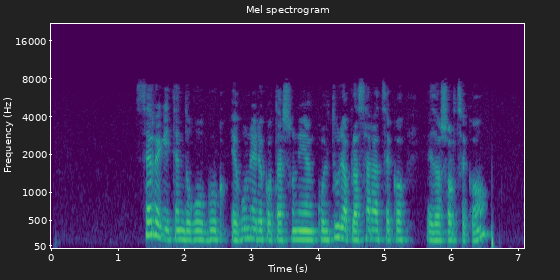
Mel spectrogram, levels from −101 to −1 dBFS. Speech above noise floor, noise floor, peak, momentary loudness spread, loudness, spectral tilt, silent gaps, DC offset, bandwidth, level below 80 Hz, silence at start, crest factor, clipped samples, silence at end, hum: 50 dB; -82 dBFS; -16 dBFS; 8 LU; -33 LUFS; -7 dB/octave; none; under 0.1%; 7.6 kHz; -62 dBFS; 1.4 s; 18 dB; under 0.1%; 0.45 s; none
